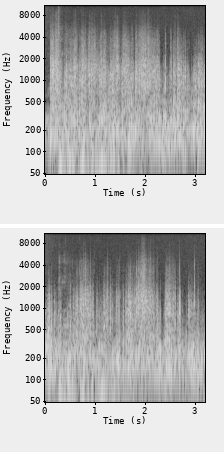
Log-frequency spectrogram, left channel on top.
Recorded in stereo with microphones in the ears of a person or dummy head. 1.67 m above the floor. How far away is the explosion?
About 5.5 m.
